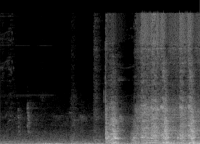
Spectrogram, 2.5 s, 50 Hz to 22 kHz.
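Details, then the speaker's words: Motorcycle hard to start in the morning, battery at 12.18 V dropping to about 9.8 V when cranking: starter fast at first then slows and drags, engine barely catches; weak battery, replaced. "Hindi pabagal. Yan. So mabilis siya nguna t's mabagal ng dulo. Hindi naman hindi siya maganda pagka ganon."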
